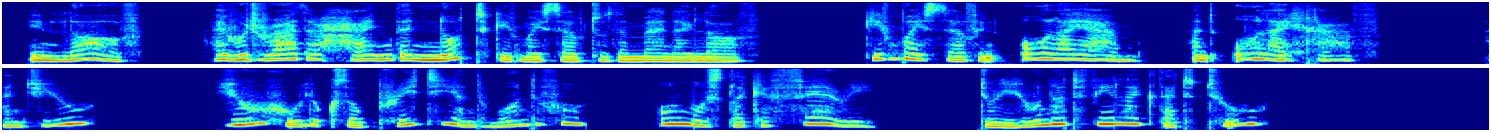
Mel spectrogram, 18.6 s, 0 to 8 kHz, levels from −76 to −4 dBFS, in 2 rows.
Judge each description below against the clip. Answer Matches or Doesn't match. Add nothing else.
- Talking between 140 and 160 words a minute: Matches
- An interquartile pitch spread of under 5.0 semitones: Doesn't match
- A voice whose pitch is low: Doesn't match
